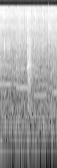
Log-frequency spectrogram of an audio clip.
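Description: Chili peppers fry with curry leaves in a pan, making a faint, steady sizzle with a soft crackle or two, heard alone and without talking.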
